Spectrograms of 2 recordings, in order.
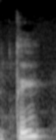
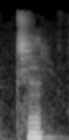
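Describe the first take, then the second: First: The vowel is a central, unrounded 'ɨ' sound. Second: The vowel is a front 'ee' sound. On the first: The speaker calls it right. "c'est une erreur de prononciation" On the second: The speaker calls it wrong. "ti au lieu de"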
